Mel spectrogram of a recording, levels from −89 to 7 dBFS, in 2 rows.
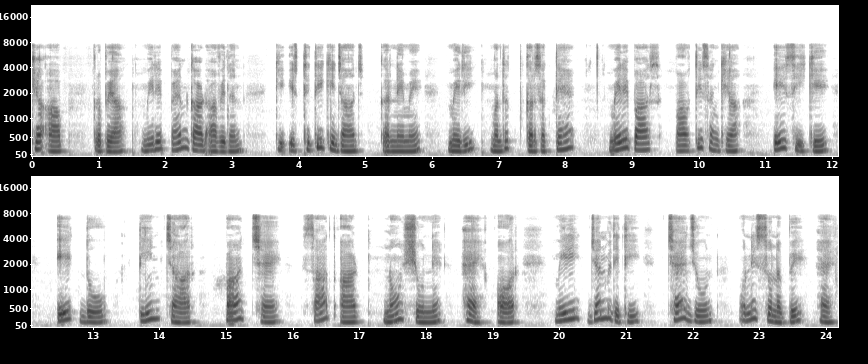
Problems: constant background noise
